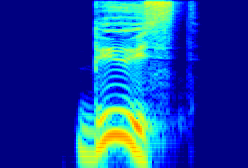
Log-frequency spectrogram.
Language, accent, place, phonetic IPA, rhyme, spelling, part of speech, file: German, Germany, Berlin, [byːst], -yːst, büßt, verb, De-büßt.ogg
- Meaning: inflection of büßen: 1. second-person singular/plural present 2. third-person singular present 3. plural imperative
